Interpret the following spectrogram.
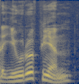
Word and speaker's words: European: that we are using n the second or European even if we have we have the vowel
